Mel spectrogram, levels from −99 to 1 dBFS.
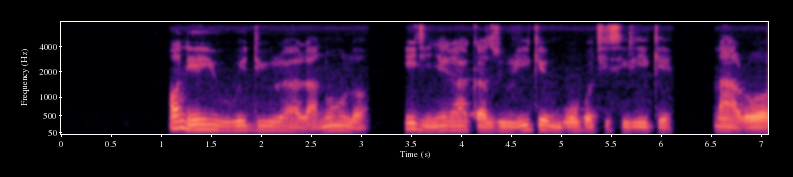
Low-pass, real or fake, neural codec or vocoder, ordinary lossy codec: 7.2 kHz; real; none; none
